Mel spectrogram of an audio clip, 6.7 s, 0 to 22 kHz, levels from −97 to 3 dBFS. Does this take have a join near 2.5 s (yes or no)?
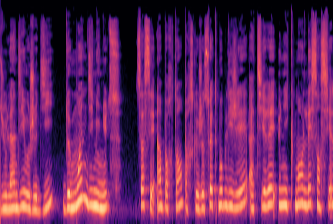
no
